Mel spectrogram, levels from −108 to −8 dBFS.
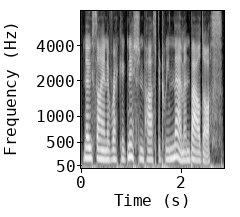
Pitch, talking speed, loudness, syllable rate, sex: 175 Hz, 190 wpm, -19 LUFS, 5.5 syllables/s, female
